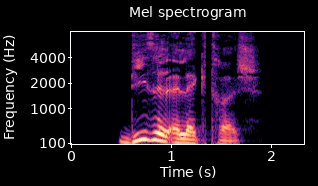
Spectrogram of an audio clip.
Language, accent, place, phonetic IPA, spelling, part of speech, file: German, Germany, Berlin, [ˈdiːzl̩ʔeˌlɛktʁɪʃ], dieselelektrisch, adjective, De-dieselelektrisch.ogg
- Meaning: diesel-electric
